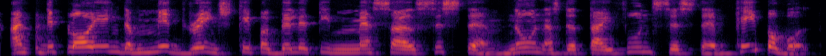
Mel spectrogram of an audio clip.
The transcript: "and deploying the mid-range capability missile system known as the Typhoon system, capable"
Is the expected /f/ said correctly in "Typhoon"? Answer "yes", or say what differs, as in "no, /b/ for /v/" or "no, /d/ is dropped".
yes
